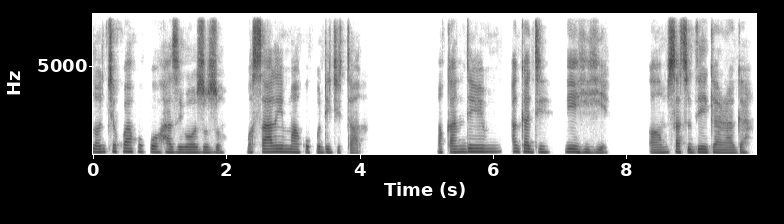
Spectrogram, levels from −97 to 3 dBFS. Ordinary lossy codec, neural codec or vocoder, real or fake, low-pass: none; codec, 16 kHz, 4 kbps, FunCodec, trained on Chinese and English, 50 frames a second; fake; none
